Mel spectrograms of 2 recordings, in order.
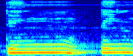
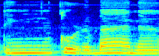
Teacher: তানবিনের পরে এখানে ইকফার হরফ আছে, কফ আছে, তাই এখানে গুন্না করে পড়তে হবে, অনেকটা বাংলা অনুস্বরের মতো। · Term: ইকফা গুন্না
